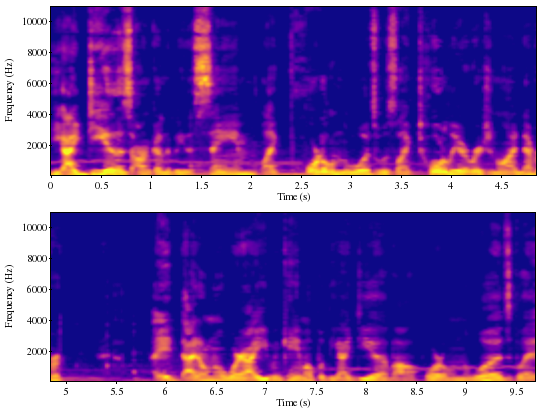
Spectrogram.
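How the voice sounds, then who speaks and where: Faint music plays in the background. A man speaks over it at a fairly quick pace with fairly even intonation. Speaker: writer vlogger. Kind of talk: casual vlog chat. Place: home room. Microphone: webcam.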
